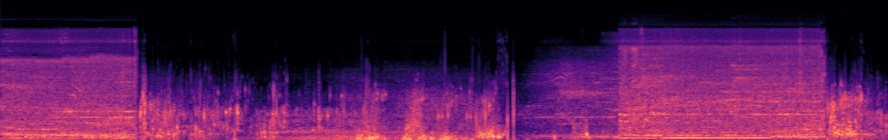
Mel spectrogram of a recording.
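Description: Water splashes and sloshes close by, echoing loudly.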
